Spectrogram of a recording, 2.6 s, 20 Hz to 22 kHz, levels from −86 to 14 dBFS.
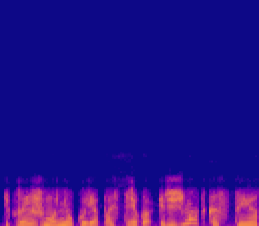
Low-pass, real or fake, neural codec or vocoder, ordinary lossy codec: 7.2 kHz; real; none; Opus, 64 kbps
